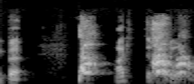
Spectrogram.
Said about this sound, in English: wow, that, sorry, that's my dog barking.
